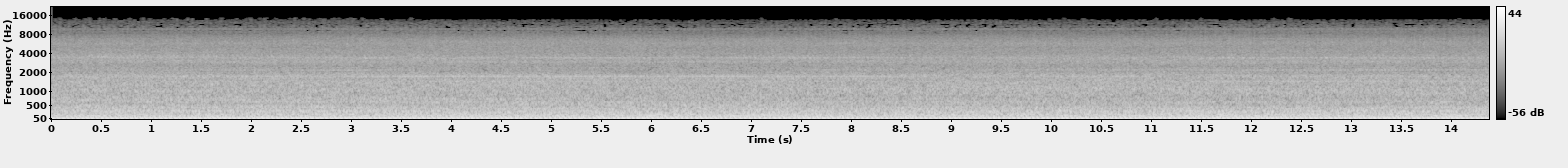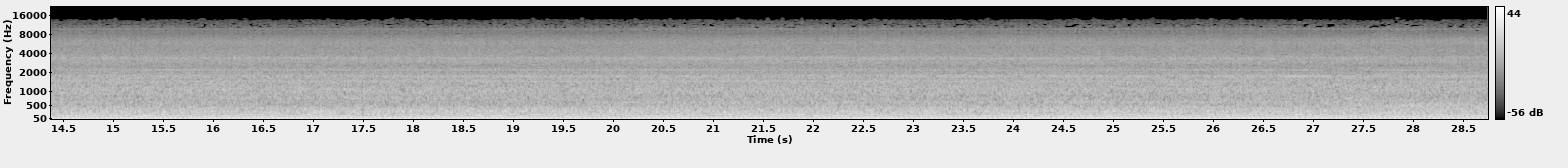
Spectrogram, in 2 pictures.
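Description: Helicopter turbine engine and rotor in flight, heard from inside the cabin: a loud, steady drone with a strong low rumble and a thin, steady high whine over it.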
